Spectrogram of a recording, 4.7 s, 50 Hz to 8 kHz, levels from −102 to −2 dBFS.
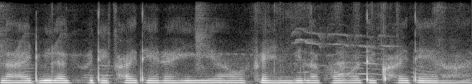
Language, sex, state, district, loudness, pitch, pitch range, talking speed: Hindi, female, Bihar, Jamui, -19 LUFS, 195 Hz, 190-195 Hz, 215 wpm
